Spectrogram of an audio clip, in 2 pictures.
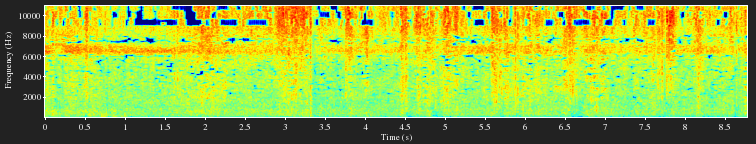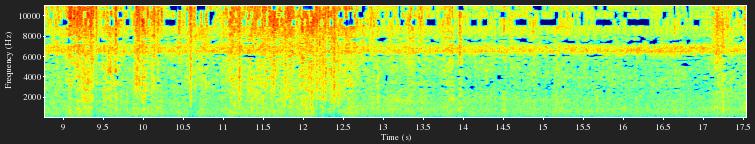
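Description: Scattered clicks, knocks and rustling as items are handled inside a patrol car close to a body-worn camera, over a steady noisy hum.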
